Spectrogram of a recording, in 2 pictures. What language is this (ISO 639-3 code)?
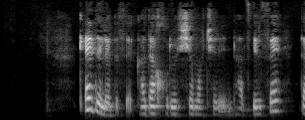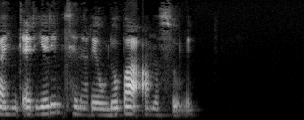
kat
